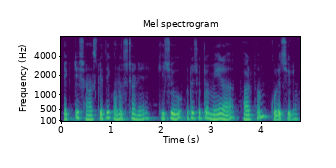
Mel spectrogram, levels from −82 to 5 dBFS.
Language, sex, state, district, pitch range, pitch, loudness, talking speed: Bengali, male, West Bengal, North 24 Parganas, 155-185 Hz, 170 Hz, -22 LUFS, 115 wpm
